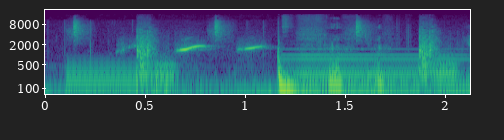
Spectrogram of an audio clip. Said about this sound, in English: She loves whistling, and I got that skill from her, no cap. I can give you a sample if you want.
